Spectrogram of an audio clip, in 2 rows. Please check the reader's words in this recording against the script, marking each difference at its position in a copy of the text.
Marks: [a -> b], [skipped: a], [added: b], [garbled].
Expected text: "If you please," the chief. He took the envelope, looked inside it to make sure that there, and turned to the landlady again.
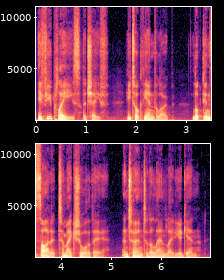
"If you please," the chief. He took the envelope, looked inside it to make sure that there, and turned to the landlady again.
